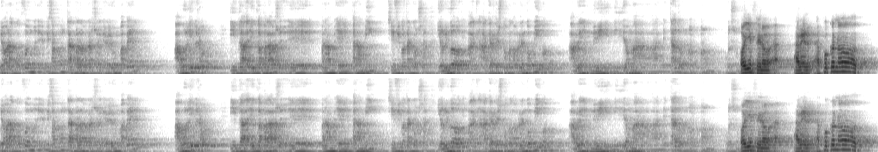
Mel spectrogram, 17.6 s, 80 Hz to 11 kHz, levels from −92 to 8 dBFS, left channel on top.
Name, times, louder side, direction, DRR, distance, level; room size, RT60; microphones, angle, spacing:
voice 1, 0.0-2.8 3.5-4.2 4.6-11.0 11.4-15.2, equal, 35° left, -5 dB, 3.6 m, -36 dB
voice 2, 14.8-15.6 15.9-17.1, left 5 dB, 60° left, 9 dB, 0.3 m, -18 dB
20.0 x 8.5 x 2.8 m, 1.5 s
head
